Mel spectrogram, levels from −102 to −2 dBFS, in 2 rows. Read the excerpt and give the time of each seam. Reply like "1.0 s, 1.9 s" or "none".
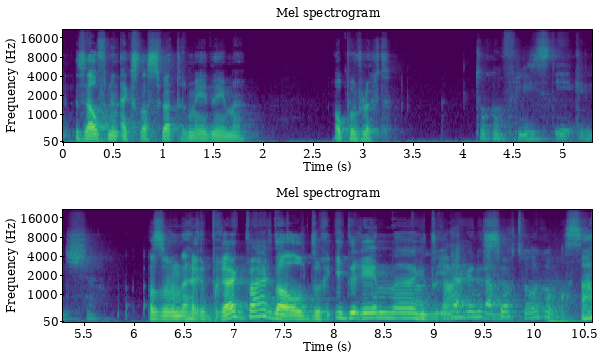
none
